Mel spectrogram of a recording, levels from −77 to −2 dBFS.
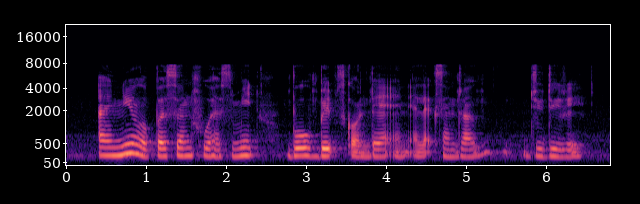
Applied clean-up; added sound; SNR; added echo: none; none; none; none.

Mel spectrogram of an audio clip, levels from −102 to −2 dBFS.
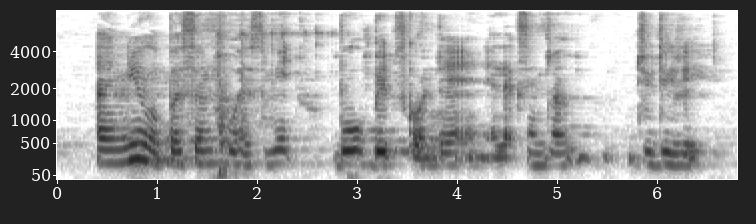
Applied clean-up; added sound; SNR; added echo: classical method WPE with log-MMSE.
